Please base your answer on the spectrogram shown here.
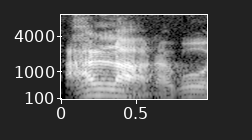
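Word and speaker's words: עָלָה: 알라라고 이렇게 발음하는데요.이 말은 단순히 장소를 옮겨간다는 뜻이 아니라 아래에서 위로 올라간다.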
